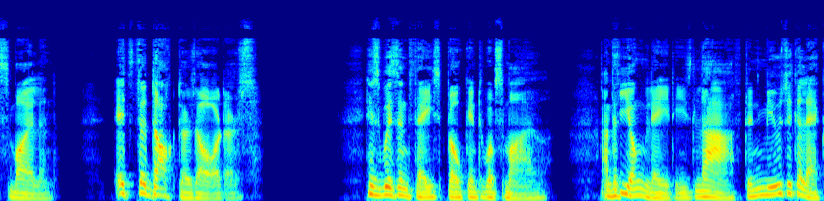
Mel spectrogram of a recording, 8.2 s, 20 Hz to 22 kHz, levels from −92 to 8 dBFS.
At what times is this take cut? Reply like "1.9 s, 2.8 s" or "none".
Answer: 5.0 s, 6.2 s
